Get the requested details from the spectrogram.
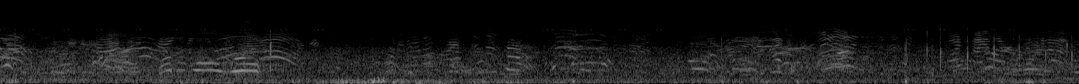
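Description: Spectators at a soccer game talk and call out in the distance outdoors.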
